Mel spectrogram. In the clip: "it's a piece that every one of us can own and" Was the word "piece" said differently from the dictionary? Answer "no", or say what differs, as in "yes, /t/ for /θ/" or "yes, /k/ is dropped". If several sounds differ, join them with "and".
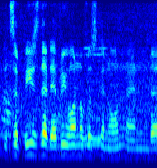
no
